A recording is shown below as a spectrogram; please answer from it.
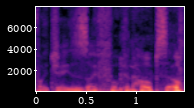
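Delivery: faint, hushed, put-on weak croaky voice. Retelling a story, the speaker gives a shot man's answer, imitating a faint, croaky voice. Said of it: "says in a faint, croaky voice".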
